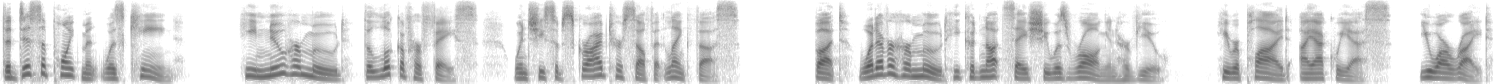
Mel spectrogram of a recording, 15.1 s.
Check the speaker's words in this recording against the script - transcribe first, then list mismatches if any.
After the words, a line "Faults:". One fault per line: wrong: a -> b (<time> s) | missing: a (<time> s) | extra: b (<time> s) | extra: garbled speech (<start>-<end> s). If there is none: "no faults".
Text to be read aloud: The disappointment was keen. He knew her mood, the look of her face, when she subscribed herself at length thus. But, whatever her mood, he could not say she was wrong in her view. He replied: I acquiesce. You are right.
The disappointment was keen. He knew her mood, the look of her face, when she subscribed herself at length thus. But, whatever her mood, he could not say she was wrong in her view. He replied: I acquiesce. You are right.
Faults:
no faults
